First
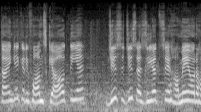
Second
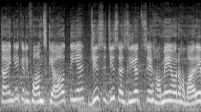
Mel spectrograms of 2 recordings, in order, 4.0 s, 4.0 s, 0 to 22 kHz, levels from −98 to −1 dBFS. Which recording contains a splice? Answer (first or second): second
